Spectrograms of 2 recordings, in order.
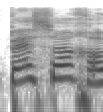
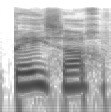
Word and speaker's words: Pesach: Ik vond Pessach ook bijzonder uitgesproken. In mijn contraire gaat het meestal over Pesach of over Pasen, of eigenlijk überhaupt niet over het geloof. Maar blijkbaar kun je het ook zo zeggen.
